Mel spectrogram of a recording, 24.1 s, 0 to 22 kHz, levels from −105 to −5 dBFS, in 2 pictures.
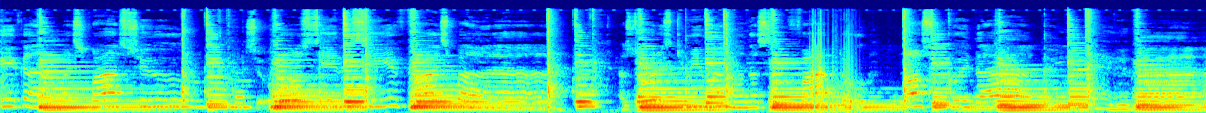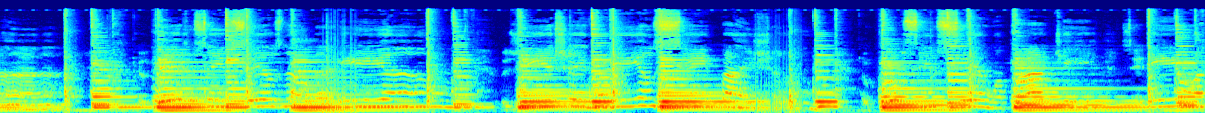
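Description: Processor overload crackle strikes at 8.09 to 8.60 s, again at 15.28 to 15.61 s, and at 19.61 to 20.08 s. In each burst, the processor repeatedly failed to deliver its small audio buffers on time. Every miss left a brief silent gap with hard edges, and some twenty to forty of these short dropouts, consistent with buffers of around 5 ms, chain into a gritty, tearing crackle over the sound that stops once the load eases.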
